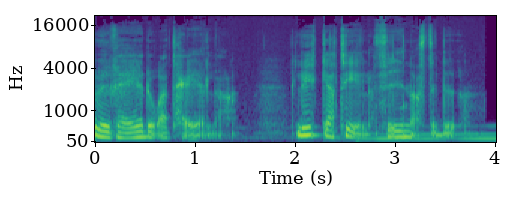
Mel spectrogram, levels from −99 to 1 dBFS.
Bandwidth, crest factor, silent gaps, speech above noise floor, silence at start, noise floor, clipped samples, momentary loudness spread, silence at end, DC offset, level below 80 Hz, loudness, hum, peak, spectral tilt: over 20 kHz; 18 dB; none; 29 dB; 0 s; -52 dBFS; under 0.1%; 15 LU; 0 s; under 0.1%; -68 dBFS; -24 LUFS; none; -6 dBFS; -5 dB/octave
